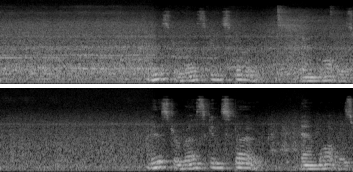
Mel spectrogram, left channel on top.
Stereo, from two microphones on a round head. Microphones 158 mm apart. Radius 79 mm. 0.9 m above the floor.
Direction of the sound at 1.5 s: 40° right (ahead or behind).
